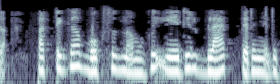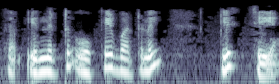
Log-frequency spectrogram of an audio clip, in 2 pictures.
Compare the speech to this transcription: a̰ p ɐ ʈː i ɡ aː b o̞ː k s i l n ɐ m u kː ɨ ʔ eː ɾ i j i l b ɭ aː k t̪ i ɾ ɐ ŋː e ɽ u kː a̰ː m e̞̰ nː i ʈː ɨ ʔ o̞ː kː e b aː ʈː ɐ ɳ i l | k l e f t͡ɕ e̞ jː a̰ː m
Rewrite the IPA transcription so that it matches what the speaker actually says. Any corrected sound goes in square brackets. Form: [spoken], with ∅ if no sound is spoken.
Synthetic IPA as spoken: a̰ p ɐ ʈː i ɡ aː b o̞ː k s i l n ɐ m u kː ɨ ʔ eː ɾ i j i l b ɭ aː k t̪ i ɾ ɐ [ɲː] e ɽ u kː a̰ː m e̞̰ nː i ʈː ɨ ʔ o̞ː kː e b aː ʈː ɐ ɳ i l | k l [i] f t͡ɕ e̞ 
